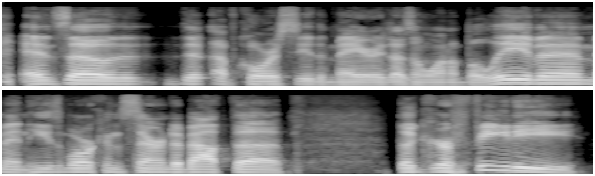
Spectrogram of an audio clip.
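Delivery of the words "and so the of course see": normal talking voice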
